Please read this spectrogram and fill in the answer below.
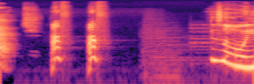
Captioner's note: arf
